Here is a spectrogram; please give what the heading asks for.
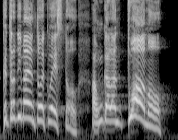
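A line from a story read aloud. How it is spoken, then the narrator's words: Shouting. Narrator (Italian): grida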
